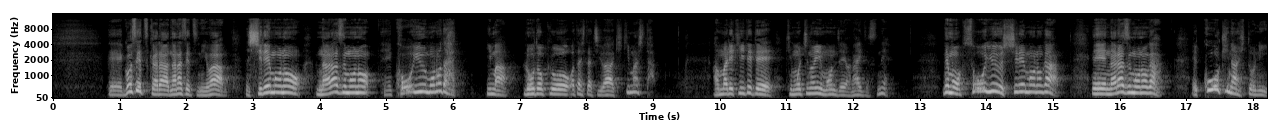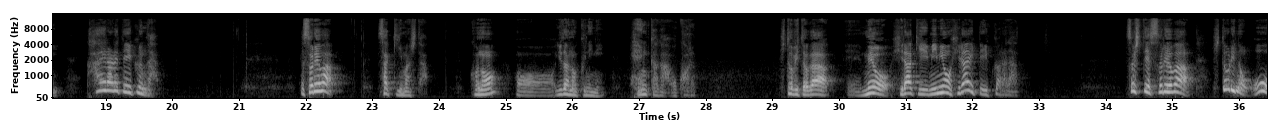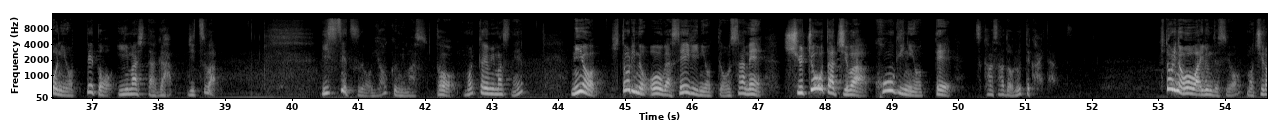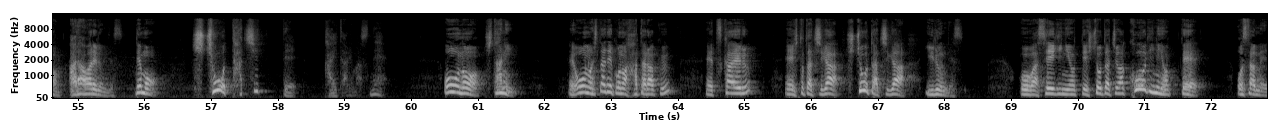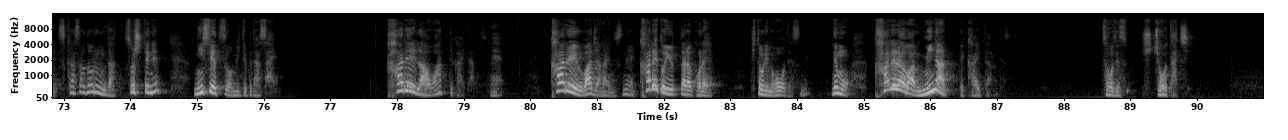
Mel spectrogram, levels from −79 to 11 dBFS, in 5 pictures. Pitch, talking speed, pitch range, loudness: 225 Hz, 245 characters per minute, 190-290 Hz, -23 LUFS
